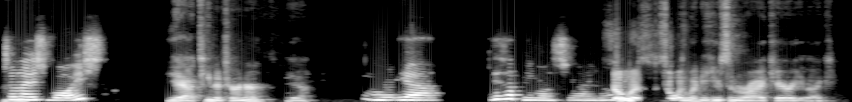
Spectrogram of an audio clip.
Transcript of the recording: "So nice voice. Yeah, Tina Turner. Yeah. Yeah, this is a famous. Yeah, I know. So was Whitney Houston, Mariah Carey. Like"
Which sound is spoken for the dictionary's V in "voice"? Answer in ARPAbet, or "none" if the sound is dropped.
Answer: B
